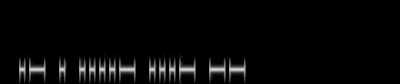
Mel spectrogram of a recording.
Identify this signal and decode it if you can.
Morse code, heard as a keyed tone, about 25 wpm, 700 Hz. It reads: AE4VM
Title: Speed Racing - USA 2x2 Call Signs 20wpm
